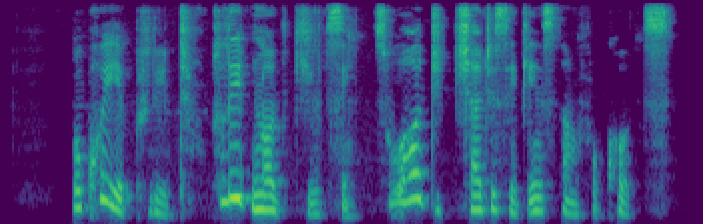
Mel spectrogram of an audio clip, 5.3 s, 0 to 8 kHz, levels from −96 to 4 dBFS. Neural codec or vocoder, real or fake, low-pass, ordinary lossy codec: none; real; 7.2 kHz; none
